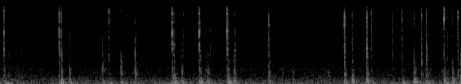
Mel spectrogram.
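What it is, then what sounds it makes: Laptop keyboard typed on with fingernails. Both hands type on a MacBook Pro keyboard with plastic keys set in an aluminium body, using long acrylic nail tips. About 17 sharp, bright clicks and taps come in an irregular rhythm, each dying away almost instantly over a faint low background rumble.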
